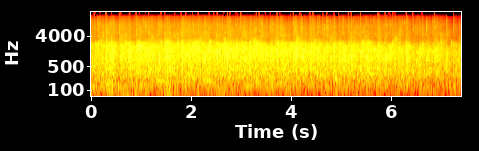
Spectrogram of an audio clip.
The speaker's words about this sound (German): Applaus einmal für die Gesangsversteigerung.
